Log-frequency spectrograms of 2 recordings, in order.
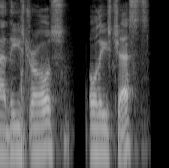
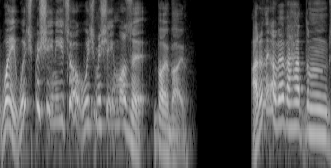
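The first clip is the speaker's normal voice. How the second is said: surprised; 11 semitones higher, 3 dB louder than usual. Real, not acted. Surprised question to chat.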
